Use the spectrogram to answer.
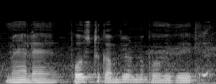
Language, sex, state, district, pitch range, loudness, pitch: Tamil, male, Tamil Nadu, Kanyakumari, 100-115 Hz, -17 LUFS, 105 Hz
